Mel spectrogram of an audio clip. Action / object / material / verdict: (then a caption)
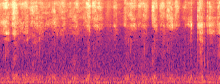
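scrape / pair of wooden chopsticks / wood / none. A pair of thin, solid wooden chopsticks, held one in each hand, is rubbed and scraped against each other. The result is a quiet, continuous, bright scratchy rasp with short, brighter strokes rising out of it, and it never goes silent.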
